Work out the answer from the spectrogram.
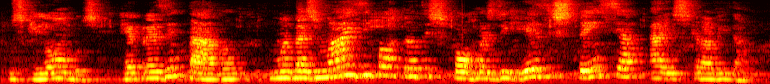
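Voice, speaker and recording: A woman teacher from Brazil giving a recorded video lesson to young pupils, patient and slow, stretching out syllables as she explains. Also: on the high side, distant mic, slight background noise. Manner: calls herself auntie, speaks warmly to young pupils. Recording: roomy echo, voice away from the mic.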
